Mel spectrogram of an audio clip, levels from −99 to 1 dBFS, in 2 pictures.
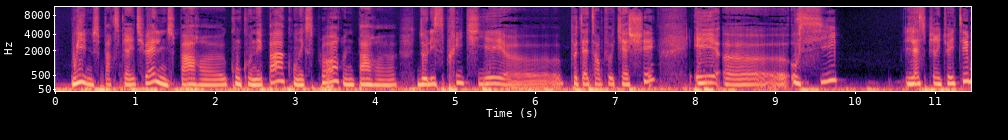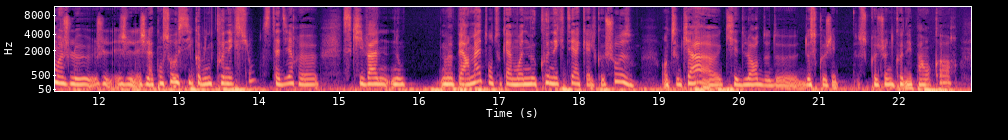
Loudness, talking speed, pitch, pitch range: -20 LUFS, 205 wpm, 190 Hz, 175-210 Hz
